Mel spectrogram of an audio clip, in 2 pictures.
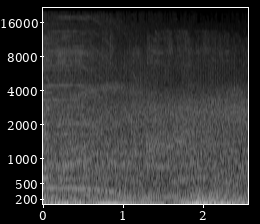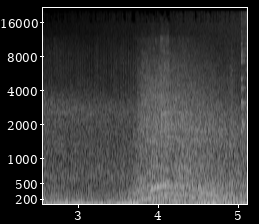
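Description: A car engine idles with a steady low hum, then revs sharply upward and drops back down near the end. It is loud, and no one speaks.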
